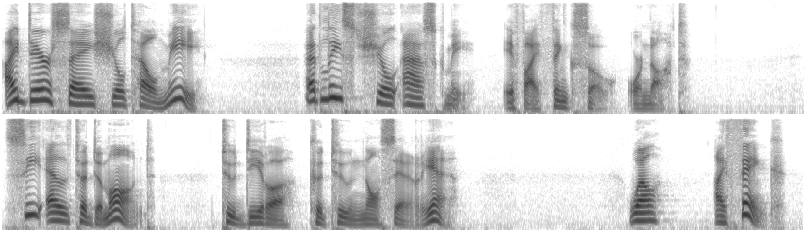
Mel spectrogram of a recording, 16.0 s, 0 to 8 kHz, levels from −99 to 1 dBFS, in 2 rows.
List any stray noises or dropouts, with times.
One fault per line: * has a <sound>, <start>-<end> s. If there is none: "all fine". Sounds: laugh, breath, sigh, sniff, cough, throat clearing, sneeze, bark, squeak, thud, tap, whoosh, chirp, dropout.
all fine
